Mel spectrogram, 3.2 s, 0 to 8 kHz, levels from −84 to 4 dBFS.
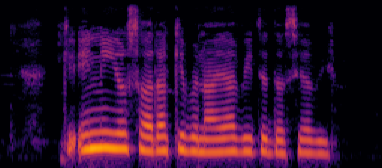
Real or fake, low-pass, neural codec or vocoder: real; 7.2 kHz; none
